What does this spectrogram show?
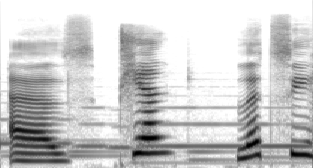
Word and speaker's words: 天: 一、安、烟特、烟天天天甜甜甜 This character is the first tone, so it should be 天 The origin of this character.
